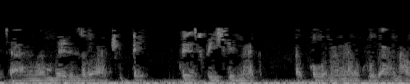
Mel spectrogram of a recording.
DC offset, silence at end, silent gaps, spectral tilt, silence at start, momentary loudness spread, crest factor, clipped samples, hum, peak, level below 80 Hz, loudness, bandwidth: under 0.1%; 0 s; none; -4 dB/octave; 0 s; 5 LU; 16 dB; under 0.1%; none; -14 dBFS; -32 dBFS; -32 LUFS; 5.8 kHz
